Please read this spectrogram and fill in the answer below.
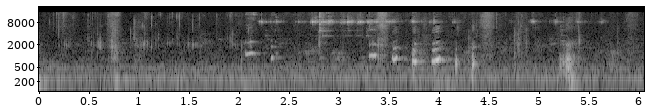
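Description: Young Jack Russell terrier puppies giving a run of short, high squeaks and whimpers, bunched between about two and four and a half seconds in, with light clicks around them.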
